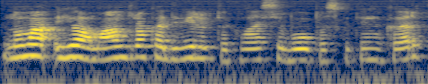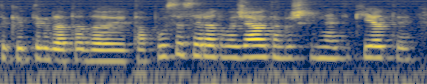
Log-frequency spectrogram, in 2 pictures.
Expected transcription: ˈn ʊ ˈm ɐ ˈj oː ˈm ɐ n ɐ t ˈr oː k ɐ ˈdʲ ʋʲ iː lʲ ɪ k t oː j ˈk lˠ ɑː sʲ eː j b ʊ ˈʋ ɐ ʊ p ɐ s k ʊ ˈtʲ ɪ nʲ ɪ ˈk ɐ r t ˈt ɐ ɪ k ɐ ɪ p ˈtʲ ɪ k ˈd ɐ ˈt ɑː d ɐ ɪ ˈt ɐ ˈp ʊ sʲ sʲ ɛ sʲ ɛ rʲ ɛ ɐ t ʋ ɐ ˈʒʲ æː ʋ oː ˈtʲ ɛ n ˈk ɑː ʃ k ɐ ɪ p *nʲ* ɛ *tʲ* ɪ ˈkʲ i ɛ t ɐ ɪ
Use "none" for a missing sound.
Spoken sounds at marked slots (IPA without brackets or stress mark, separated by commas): nʲ, tʲ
